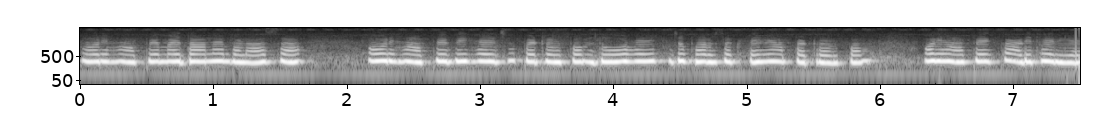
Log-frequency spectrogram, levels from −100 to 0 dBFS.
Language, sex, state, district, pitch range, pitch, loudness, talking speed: Hindi, female, Bihar, West Champaran, 300-320 Hz, 315 Hz, -10 LUFS, 245 wpm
